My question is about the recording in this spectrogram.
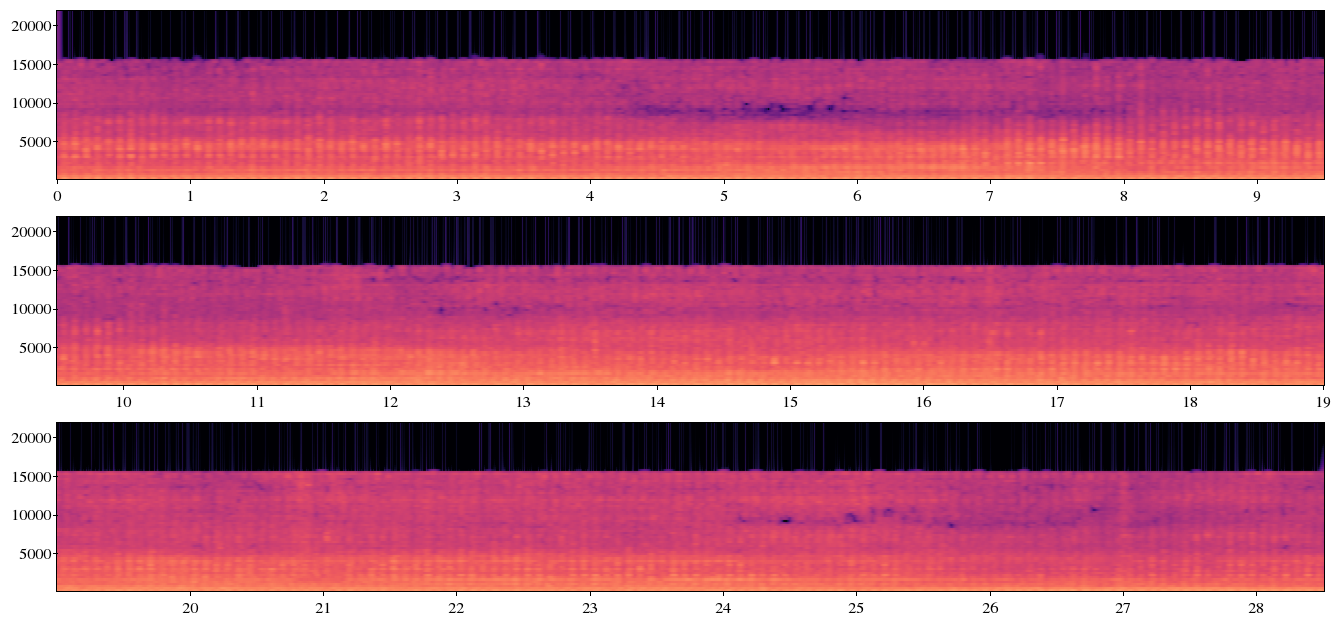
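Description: Changchai single-cylinder diesel engine of a walk-behind power tiller running steadily while the tiller works, a fast, even chugging.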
